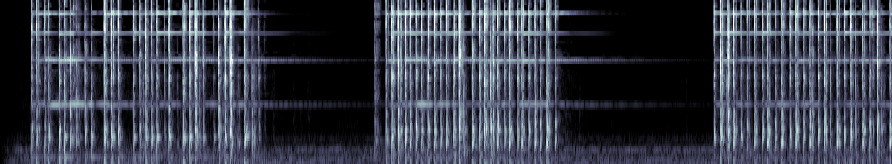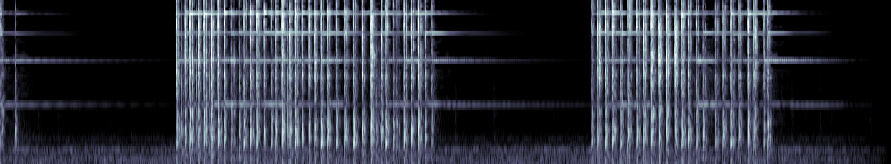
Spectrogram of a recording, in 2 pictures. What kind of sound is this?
Nome da fonte sonora: Despertador .
Efeito sonoro gravado nos estúdios de áudio da Universidade Anhembi Morumbi para a disciplina "Captação e Edição de áudio" do cruso de Rádio, Televisão e internet pelos estudantes:Cecília Costa Danielle Badeca Geovana Roman Tarcisio Clementino Victor Augusto.
Trabalho orientado pelo Prof. Felipe Merker Castellani.
aum, despertado, rtv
